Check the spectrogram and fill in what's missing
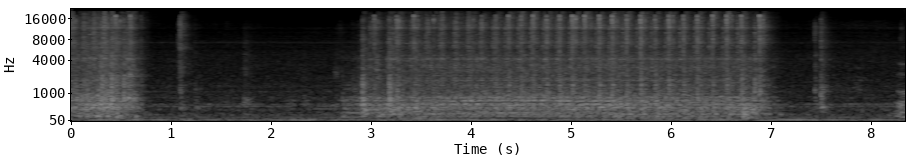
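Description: A sewing machine stitches a phone case in a rapid, steady mechanical whir with fast needle clicks, running in a sustained burst between brief starts and stops, close up.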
